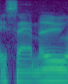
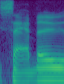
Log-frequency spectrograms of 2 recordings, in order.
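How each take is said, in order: First: The second syllable starts with an m sound. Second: The second syllable starts with a b sound. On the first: The speaker calls it wrong. "They say Samu" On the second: The speaker calls it right. "They can't say Sabu"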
